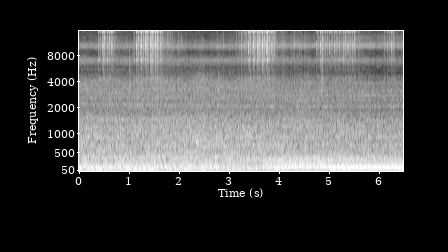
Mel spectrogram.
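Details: 2001 Ford Excursion: steady low hum with a droning tonal whine that drops slightly in pitch partway through; source of the whine not yet diagnosed.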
